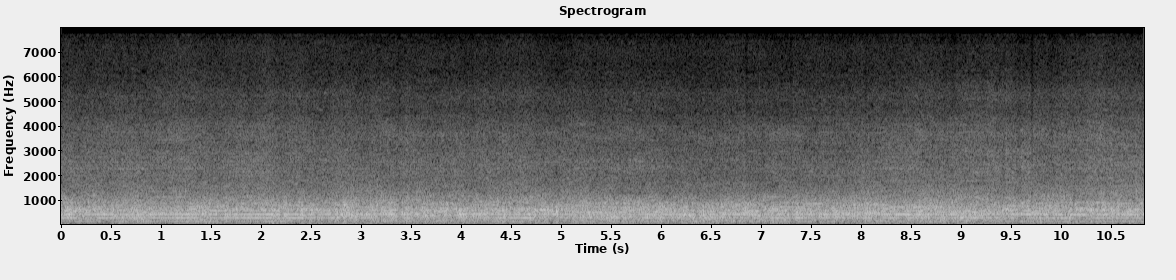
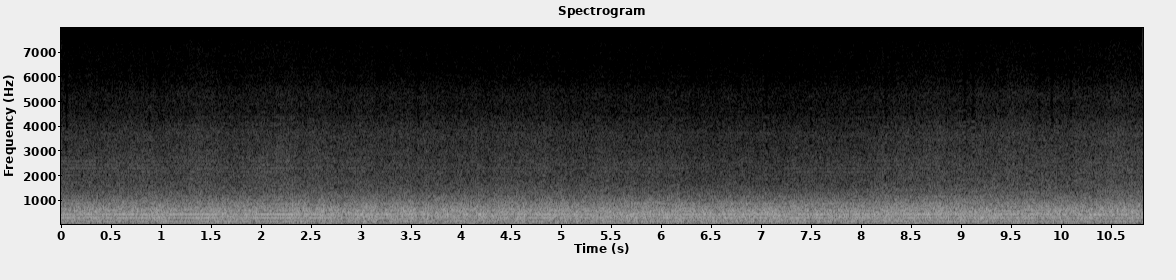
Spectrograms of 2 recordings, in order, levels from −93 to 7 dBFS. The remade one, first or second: first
